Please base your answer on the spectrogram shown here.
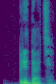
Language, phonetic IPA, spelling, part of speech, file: Russian, [prʲɪˈdatʲ], придать, verb, Ru-придать.ogg
- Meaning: 1. to give, to impart; to attach 2. to increase, to strengthen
